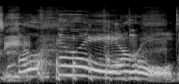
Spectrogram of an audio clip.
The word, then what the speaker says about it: Thorold: T-H-O-R-L-D. T-H-O-R-O-L-D. Thorold.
